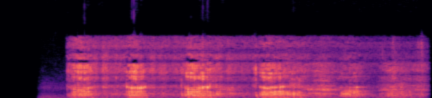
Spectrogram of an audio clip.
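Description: Domestic pig grunting: a run of about five short grunts, starting just under a second in.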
